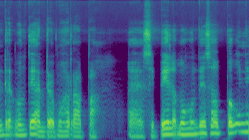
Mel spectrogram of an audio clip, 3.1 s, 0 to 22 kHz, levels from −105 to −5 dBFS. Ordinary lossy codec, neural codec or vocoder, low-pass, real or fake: none; none; none; real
